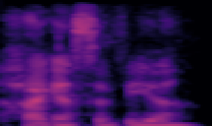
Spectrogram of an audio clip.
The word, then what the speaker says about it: Hagia Sophia: this particular structure is called the highest via that's how this is pronounced I say I'm getting close to it Hagia Sophia it was built as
